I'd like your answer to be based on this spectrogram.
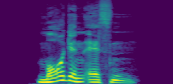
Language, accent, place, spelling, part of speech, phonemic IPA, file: German, Germany, Berlin, Morgenessen, noun, /ˈmɔʁɡn̩ˌʔɛsn̩/, De-Morgenessen.ogg
- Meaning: breakfast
